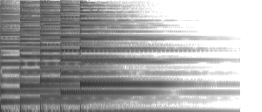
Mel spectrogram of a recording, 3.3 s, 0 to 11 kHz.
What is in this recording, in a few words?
D sharp Major 11th, down, Guitar, Half Step Down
